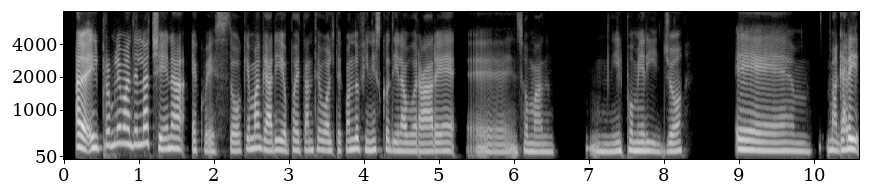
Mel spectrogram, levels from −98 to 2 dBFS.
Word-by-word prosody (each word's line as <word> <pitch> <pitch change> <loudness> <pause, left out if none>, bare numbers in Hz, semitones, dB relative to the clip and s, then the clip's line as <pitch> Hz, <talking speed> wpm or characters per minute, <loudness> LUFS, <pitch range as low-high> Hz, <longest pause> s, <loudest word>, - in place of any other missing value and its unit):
Vabbè, 245 -4 +11
il 235 0 +6
problema 295 +6 +1
della 300 +3 +3
cena 220 -4 +2
è 185 -2 -5
questo: 170 +2 -5
che 210 - -4
magari 200 -4 +1
io 185 -2 +1
poi 190 -2 -3
tante 190 +3 -4
volte, 180 -1 -3
quando 200 +2 +1
finisco 195 0 -3
di 180 -2 -3
lavorare, 170 0 -1
ehm, 75 -2 -7
insomma, 155 - -4
mhmm, 155 +3 -8
il 175 +2 -1
pomeriggio, 175 -2 -1 0.7
ehm, 175 -4 +1 0.2
magari 195 +2 +5
180 Hz, 135 wpm, -24 LUFS, 170-205 Hz, 0.7 s, Vabbè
